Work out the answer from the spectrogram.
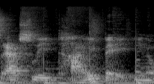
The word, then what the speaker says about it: Taipei: be Taipei it's actually tae Baek you know where the B is the P so it's just the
